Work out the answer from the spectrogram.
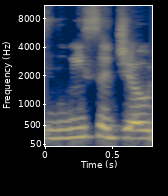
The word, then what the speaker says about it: Luisa Zhou: gonna spell it out because my name is not spelled how it sounds the link is Lisa Jo comm slash gift and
